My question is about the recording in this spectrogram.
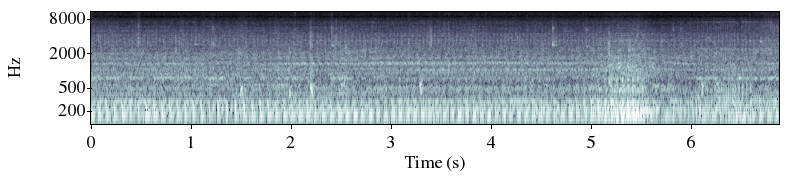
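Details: Hood 23 sailboat 'Manumitter' outboard, just repaired after earlier problems, on a shakedown cruise after leaving the wharf in South Australia: steady, even drone with a smooth low beat, no stumbles or surging; running cleanly under way.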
